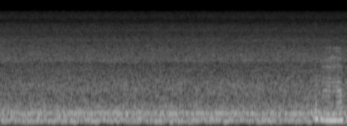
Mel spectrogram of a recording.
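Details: A starter colony of Western honey bees with queen-cell cups, noisy in spring; an even low humming drone throughout, ending with a brief voice.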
